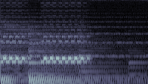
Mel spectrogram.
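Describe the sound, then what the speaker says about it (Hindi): A telephone rings loudly with a steady electronic warble in two bursts, then the tone stops and a quiet room remains. "आपका फोन बज रहा है"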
